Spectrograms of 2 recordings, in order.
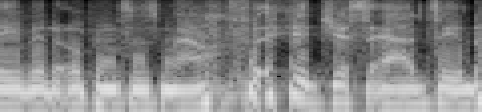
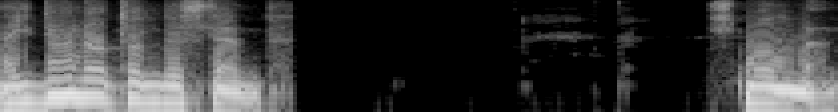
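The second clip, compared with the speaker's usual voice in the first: put-on Russian accent on broken English. Told to speak properly, answering in a put-on Russian accent. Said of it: "I made it Russian a while back".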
